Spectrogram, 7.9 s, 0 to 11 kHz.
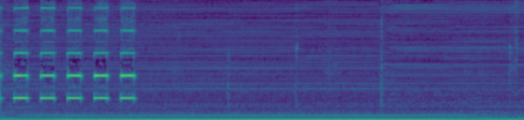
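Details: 1999 Mercedes C43 W202: a burst of five quick chimes, then only a steady low rumble; the engine never starts, suspected EIS (ignition/immobiliser) issue, not confirmed.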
